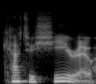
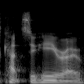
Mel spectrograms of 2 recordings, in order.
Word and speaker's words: Katsuhiro: On the PSN store, catching the attention of Tekken director Katsuhiro Harada. I think I said that right. Oh, no. It's Katsuhiro.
